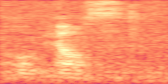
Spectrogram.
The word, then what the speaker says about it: Ohnhaus: My name's Ron House. Can you spell that for us?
